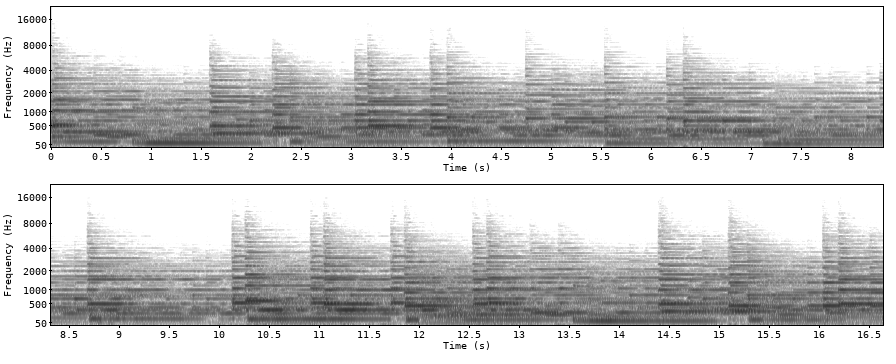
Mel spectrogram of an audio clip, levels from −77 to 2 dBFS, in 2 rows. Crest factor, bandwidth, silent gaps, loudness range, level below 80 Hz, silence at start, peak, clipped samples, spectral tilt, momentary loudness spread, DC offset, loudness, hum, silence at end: 16 dB; 11 kHz; none; 5 LU; -40 dBFS; 0 s; -6 dBFS; under 0.1%; -6.5 dB/octave; 8 LU; under 0.1%; -21 LUFS; none; 0 s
